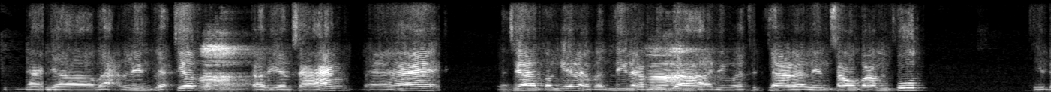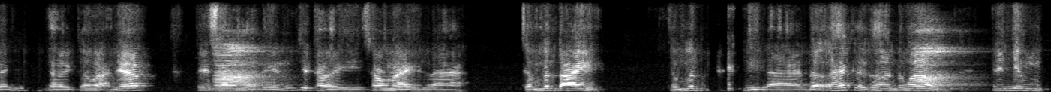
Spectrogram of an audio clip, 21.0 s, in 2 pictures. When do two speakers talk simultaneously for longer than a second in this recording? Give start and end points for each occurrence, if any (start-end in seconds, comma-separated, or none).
none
